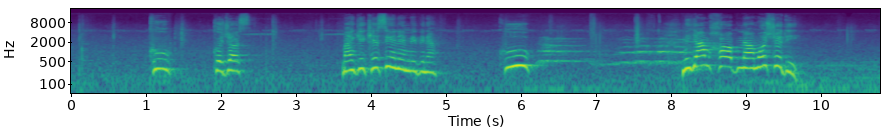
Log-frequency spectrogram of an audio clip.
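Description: An elderly woman calls out loudly and anxiously.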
